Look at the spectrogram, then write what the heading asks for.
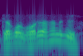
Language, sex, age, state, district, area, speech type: Assamese, male, 30-45, Assam, Dibrugarh, rural, conversation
